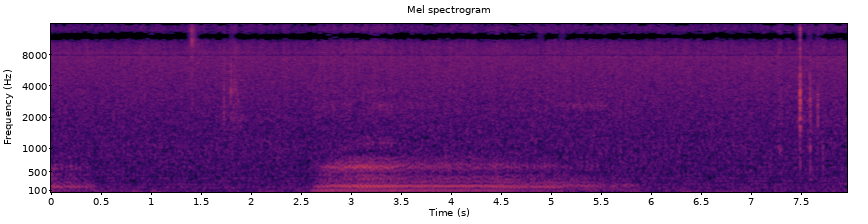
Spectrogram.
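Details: Low, rumbling growl from Hazel, a female house cat who suddenly began hissing and growling at her brother Lenny, lasting about two and a half seconds, with quiet room noise before and after.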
